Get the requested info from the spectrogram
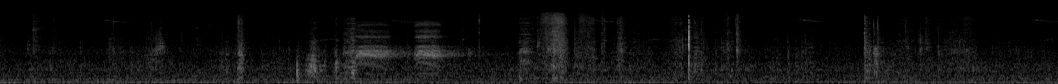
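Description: Wooden beehive parts knocking and clicking as the hive's cover and boxes are handled, with a sharp click about seven seconds in. A bird calls twice a little before the middle.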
